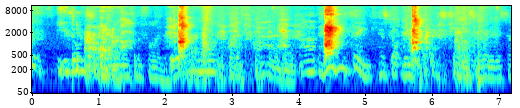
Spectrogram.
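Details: Boston Terrier in a compilation of the breed acting crazy; a few sharp barks near two, four and a half and nearly six seconds stand out over steady human chatter and talking throughout.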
